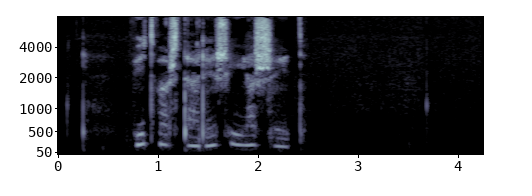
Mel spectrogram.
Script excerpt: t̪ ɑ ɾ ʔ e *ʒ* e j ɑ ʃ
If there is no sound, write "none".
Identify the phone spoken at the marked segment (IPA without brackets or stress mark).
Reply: ʃ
